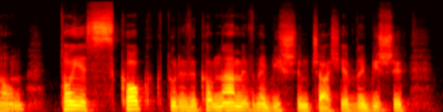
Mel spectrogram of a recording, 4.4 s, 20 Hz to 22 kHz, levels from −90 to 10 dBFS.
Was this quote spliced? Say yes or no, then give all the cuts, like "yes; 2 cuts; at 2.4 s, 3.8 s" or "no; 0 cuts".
no; 0 cuts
